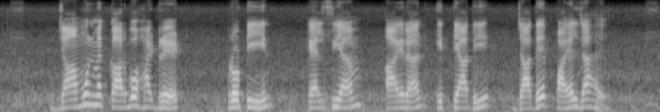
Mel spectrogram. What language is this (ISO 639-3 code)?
mag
